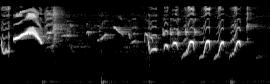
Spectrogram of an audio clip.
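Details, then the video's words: Vigorous oriental magpie-robin song used to make other birds fighters: a loud sweeping rising-falling whistle, softer scratchy notes, then a quick series of six rising upslurred whistles, with faint low thumps. "MASTERAN KACER GACOR || Kacer gacor tes mental burung lain agar fighter"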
